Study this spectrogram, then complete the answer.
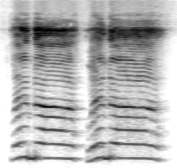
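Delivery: high, loud mock call. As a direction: call the name out loud like she did. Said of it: "let's just say her name's Linda".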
